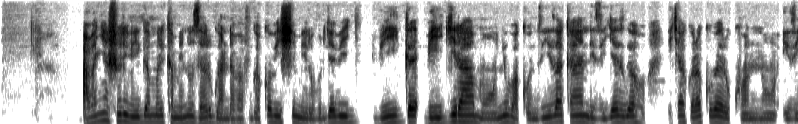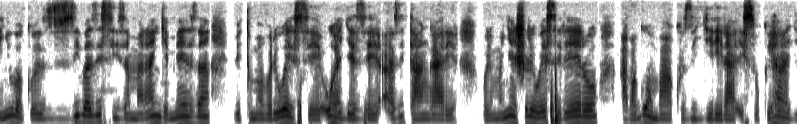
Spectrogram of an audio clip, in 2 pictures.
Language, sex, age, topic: Kinyarwanda, male, 18-24, education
